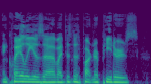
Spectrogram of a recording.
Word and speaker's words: Quealy: You do. Quealy. – Yeah, like the bird.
